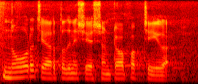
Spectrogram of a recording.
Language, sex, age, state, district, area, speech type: Malayalam, male, 18-30, Kerala, Pathanamthitta, rural, read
